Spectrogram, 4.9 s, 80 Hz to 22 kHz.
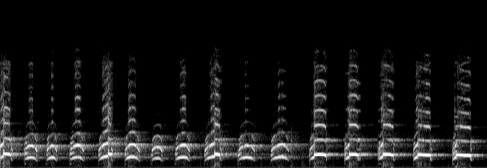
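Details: Breeding pair of white-tailed eagles in Latvia's Slītere National Park, the male singing to the female during mating time, September 2020 afternoon: a steady run of loud, yelping, slightly downslurred notes about two to three per second.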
